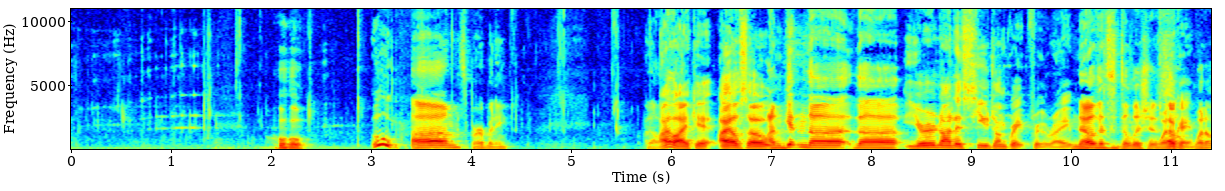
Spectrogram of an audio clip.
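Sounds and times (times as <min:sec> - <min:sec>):
cocktail glasses clinking in a toast: 0:00.0 - 0:01.6
quiet hum: 0:00.0 - 0:08.7
speech: 0:02.1 - 0:04.5, 0:05.8 - 0:11.3.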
